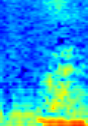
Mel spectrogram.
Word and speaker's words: đoàn: Thực năng bất đoàn thực, chữ này đừng có đọc là chữ bát, nên đọc là chữ đoàn.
